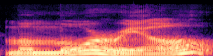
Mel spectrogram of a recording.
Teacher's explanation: in memorial, we have a clear or vowel because the second syllable is stressed. So where we have a stressed syllable, we tend to have a clear vowel.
